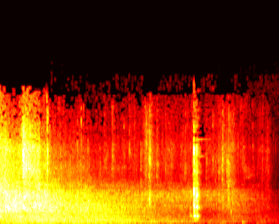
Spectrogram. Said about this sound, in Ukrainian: А артилерія – це ж боги війни. Стріл!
